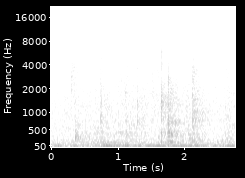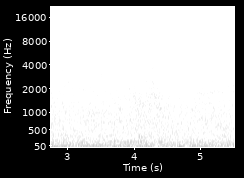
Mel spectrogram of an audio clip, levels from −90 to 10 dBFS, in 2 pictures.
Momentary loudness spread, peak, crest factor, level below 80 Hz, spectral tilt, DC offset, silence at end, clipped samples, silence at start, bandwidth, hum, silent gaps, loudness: 4 LU; -50 dBFS; 20 dB; -74 dBFS; -3.5 dB/octave; under 0.1%; 0 s; under 0.1%; 0 s; 16.5 kHz; none; none; -68 LUFS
